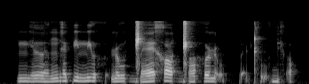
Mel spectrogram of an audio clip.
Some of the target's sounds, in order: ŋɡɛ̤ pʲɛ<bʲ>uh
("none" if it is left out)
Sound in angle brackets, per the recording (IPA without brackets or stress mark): mʲ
